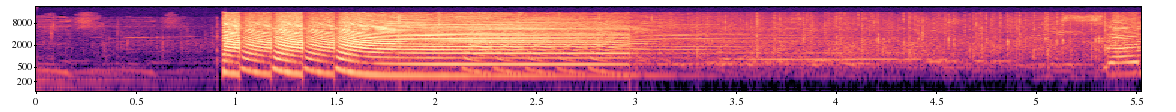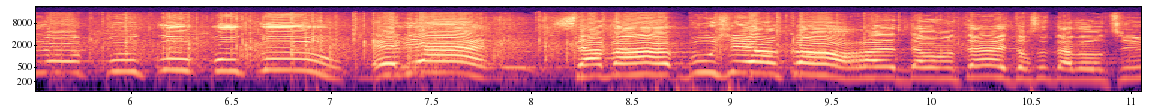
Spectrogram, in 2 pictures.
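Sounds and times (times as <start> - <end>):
air horn sound effect: 0.9 - 4.2.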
